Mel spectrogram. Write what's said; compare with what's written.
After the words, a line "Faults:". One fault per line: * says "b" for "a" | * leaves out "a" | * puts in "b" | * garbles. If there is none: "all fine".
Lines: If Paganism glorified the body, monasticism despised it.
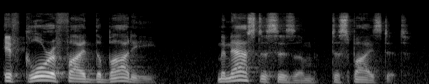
If Glorified the body, monasticism despised it.
Faults:
* leaves out "Paganism"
